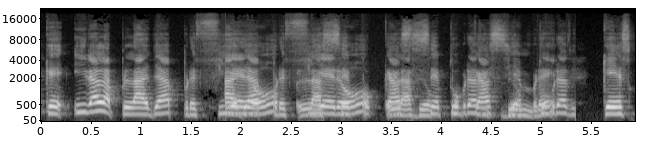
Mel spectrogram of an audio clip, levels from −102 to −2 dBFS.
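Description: Speech with a doubled audio track from 1.85 to 5.35 s, after "ir a la playa": an equally loud copy trails by about a second, starting and stopping abruptly with no decay, unlike echo. Likely from a second, slower capture path.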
